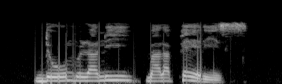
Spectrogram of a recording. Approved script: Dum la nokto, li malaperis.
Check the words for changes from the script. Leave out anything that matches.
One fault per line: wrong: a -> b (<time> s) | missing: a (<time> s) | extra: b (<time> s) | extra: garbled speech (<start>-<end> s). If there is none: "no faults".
missing: nokto (0.9 s)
